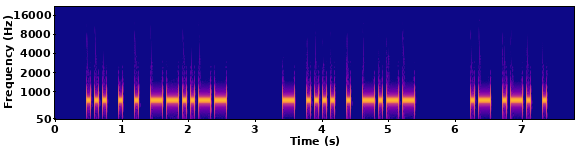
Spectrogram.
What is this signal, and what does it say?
Morse code, heard as a keyed tone, about 21 wpm, 700 Hz. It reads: SEE, THEY ARE
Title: 2x Word-Spacing - Sentences from Top 200 Words - 20wpm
